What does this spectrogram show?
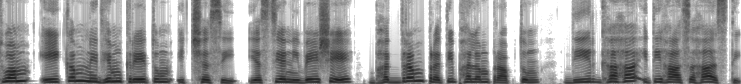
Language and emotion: Sanskrit, neutral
